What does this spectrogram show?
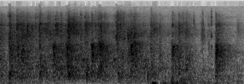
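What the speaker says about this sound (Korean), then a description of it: "박수 한번 쳐주세요" Audience applauding during a church revival service, a dense wash of many hands clapping at moderate distance, fairly soft and steady throughout.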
